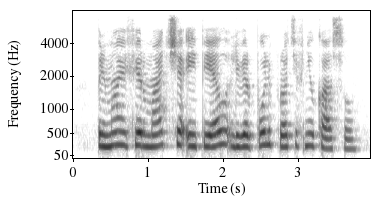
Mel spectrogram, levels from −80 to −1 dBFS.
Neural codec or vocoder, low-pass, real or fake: none; 7.2 kHz; real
